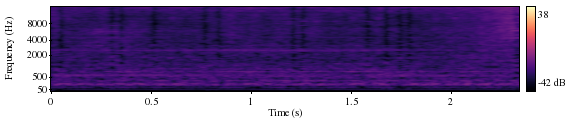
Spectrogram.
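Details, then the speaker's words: Modern air conditioner, under two years old when thrown out, on high fan speed: loud, steady fan roar with a fine buzzing rattle that shakes everything, probably because its shroud is broken; other rotary units didn't do this. "and then turn it up it's loud it rattles everything it's probably because of that shroud being broken"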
